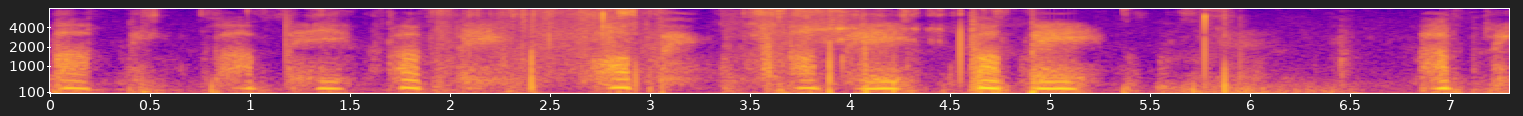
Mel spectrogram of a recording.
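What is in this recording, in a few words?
"puppy", spoken word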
